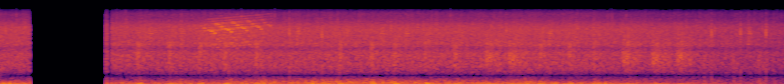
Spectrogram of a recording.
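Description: Footsteps thud softly on wet grass.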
